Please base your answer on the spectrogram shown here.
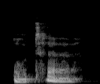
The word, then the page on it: auteur: British English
